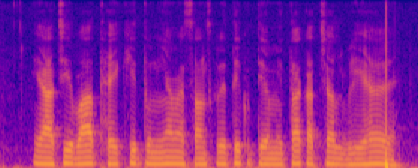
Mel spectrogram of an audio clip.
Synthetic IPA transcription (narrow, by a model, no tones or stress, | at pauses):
eaːt͡ʃibaːt̪hɛkid̪ʊnijamẽsãːnskɾɪt̪ɪkʊt̪jəmɪt̪akat͡ʃəlbʱiɦɛː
